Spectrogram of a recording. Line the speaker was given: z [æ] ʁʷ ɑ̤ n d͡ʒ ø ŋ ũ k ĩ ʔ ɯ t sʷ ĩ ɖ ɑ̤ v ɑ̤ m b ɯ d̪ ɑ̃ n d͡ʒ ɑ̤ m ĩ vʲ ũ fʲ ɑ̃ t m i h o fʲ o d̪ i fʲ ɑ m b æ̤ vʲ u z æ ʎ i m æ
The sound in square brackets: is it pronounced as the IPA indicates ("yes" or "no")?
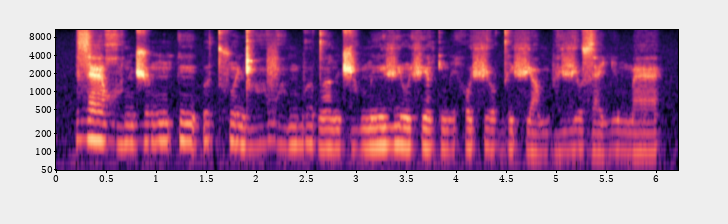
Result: yes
